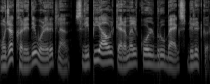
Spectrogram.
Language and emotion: Goan Konkani, neutral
